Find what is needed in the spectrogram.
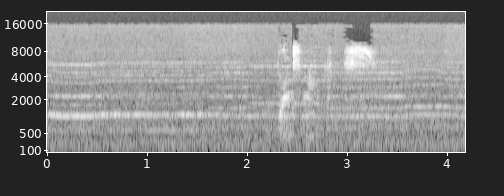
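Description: Near silence: faint background music holding a long, steady note, with two brief soft hissy sounds about two and a half and three seconds in.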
